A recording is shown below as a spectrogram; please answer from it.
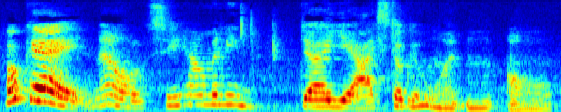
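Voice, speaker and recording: A woman's voice: mid-range voice, big pitch swings, measured pace, slight background noise. A woman playing a board game in a casual chat, playful and given to theatrical exclamations.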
